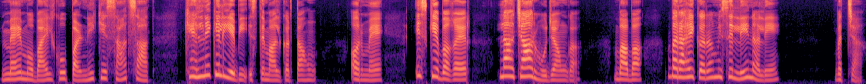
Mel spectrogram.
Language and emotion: Urdu, sad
